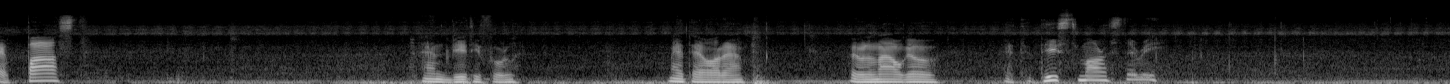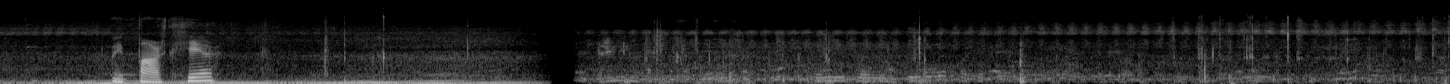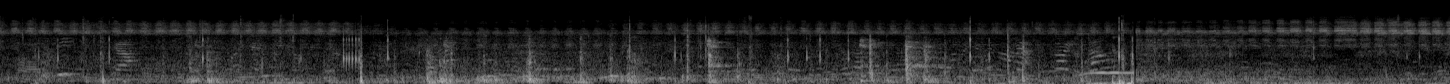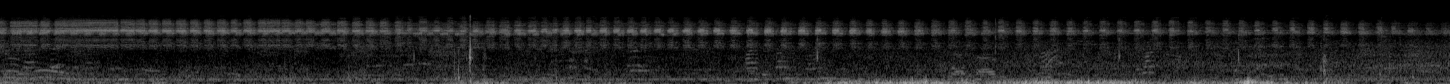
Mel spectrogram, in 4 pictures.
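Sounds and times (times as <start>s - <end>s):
cicadas buzzing: 0.0s - 58.0s
distant voices: 0.0s - 58.0s.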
